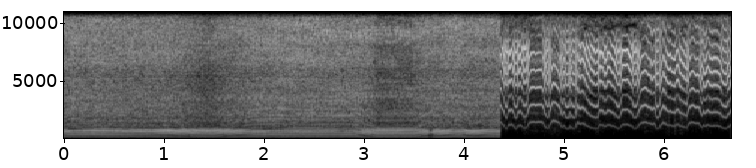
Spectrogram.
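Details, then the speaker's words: Titan TTL759CHN petrol chainsaw, used to cut five to six tons of timber, cutting: howls at high revs but pitch sags and recovers, surges unevenly; bogs at high revs, progressively worse, carburettor setting blamed, also hard to start hot. "i'm going to talk about the carburetor later because this was pretty much the bunch of saws that would bog down on high revs and in the video you may see this it's progressively got worse"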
